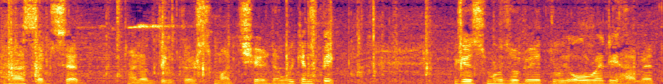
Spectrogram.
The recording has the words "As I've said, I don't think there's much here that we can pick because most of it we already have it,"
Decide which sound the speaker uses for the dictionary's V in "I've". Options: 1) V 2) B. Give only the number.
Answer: 2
